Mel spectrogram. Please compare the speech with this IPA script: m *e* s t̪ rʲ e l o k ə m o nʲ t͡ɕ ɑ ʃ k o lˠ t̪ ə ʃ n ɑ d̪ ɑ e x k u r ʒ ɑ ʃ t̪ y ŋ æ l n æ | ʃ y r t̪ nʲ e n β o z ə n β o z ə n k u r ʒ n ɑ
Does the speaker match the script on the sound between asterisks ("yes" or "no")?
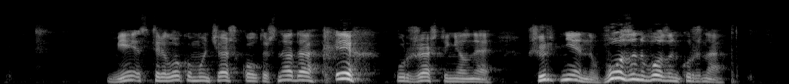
yes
